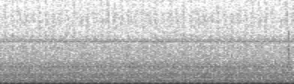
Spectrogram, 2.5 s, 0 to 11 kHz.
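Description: A tractor engine in Farming Simulator 2013 runs at a steady idle-like drone, a constant low hum with no variation and no voices.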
